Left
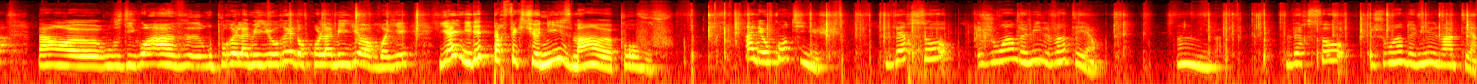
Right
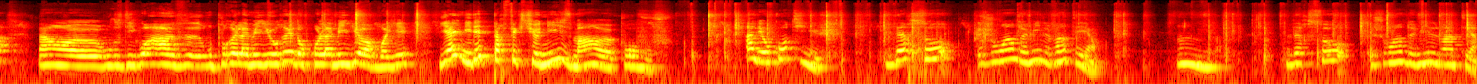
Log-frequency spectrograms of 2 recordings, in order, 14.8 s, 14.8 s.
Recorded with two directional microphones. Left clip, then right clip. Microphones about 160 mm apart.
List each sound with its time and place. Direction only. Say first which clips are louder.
0.3 s speech: left 3 dB; 40° left (ahead or behind)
